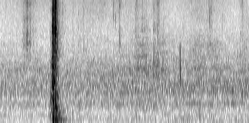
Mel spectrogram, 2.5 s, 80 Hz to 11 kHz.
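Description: Driver's door of a 2007 BMW 335xi being shut: one solid thud about half a second in.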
